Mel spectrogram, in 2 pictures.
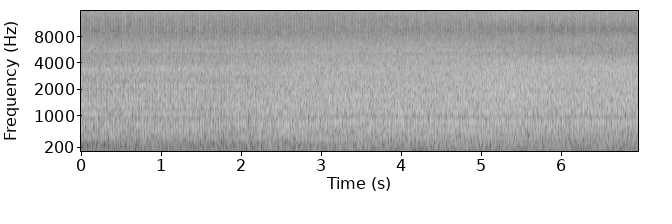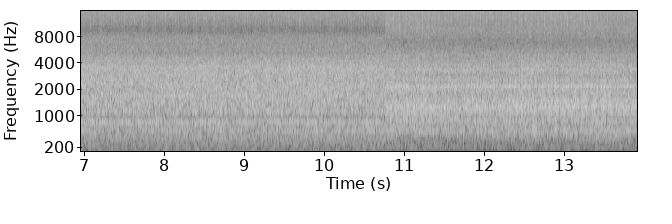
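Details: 2003 Toyota Camry engine, 200k miles, one shredded belt replaced but not the tensioner: steady idle with a busy, regular ticking knock about four a second, loud at different idles; owner suspects lifters and camshaft, later found along with the timing idler, and the engine was replaced.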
